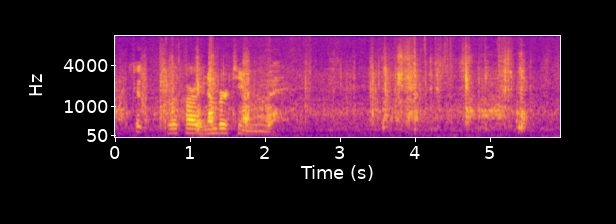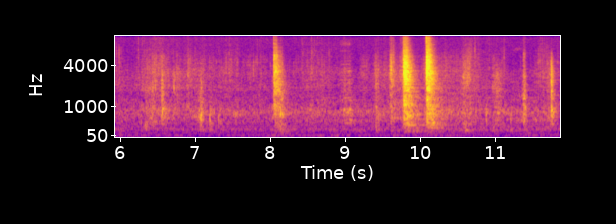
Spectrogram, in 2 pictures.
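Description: A loose door panel knocks and thumps against a car door.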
